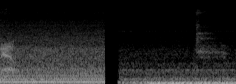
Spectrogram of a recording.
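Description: Steady low hum of background noise, cut off by a short gap of silence about a second in, followed by a low, uneven rumble inside a vehicle's cabin.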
